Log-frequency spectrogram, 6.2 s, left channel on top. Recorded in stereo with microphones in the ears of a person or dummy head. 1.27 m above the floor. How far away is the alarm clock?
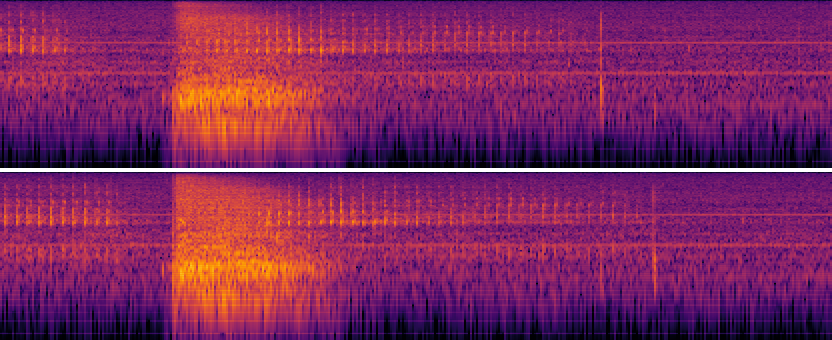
I don't hear an alarm clock.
